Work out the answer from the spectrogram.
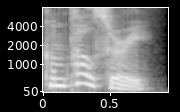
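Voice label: "compulsory", English, British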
